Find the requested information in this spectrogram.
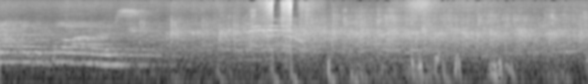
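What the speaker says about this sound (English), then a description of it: "We can give them a big round of applause." Crowd applause at a district high school football championship, broad and steady throughout, with a public-address voice and an echoing announcement ringing over it in the stadium.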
